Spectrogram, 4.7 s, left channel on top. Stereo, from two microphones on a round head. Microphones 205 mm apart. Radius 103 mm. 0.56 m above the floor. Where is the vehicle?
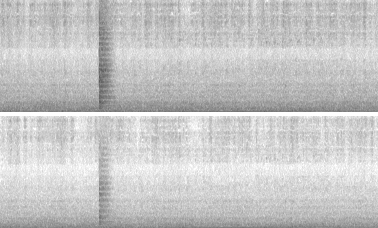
25° left (ahead or behind).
